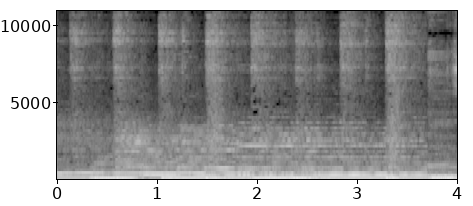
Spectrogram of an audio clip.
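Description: Live band playing an instrumental passage between sung lines: electric and acoustic guitars, bass guitar and drums, with a guitar holding long notes over a steady bass line and cymbal hits.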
